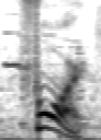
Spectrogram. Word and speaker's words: four: Isso aí, meat com a grafia M-E-A-T significa carne, enquanto se escrevermos M-E-E-T significa conhecer. Então, meat pode significar carne ou conhecer. Depois temos a palavra for. For, escrito F-O-U-R, significa quatro, enquanto que F-O-R significa para alguma coisa, como em This is for you. Depois temos Here. Here, escrito H-E-R-E, -E, significa aqui, enquanto se escrevermos H-E-A-R, significa ouvir.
